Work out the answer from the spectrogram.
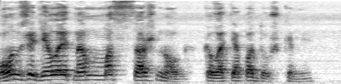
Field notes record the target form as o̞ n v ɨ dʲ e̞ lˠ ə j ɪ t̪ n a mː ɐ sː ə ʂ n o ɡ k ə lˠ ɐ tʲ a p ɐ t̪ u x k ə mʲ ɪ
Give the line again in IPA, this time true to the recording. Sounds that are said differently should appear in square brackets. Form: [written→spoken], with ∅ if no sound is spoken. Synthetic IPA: o̞ n [v→ʐ] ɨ dʲ e̞ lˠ ə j ɪ t̪ n a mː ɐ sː [ə→a] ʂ n o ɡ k ə lˠ ɐ tʲ a p ɐ [t̪→d̪] u [x→ʂ] k ə mʲ ɪ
